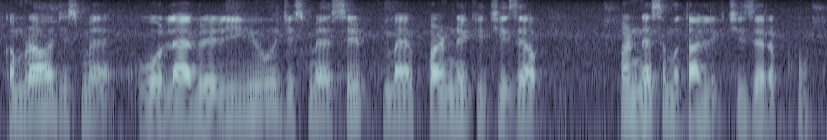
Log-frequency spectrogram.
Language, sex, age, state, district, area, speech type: Urdu, male, 30-45, Delhi, South Delhi, urban, spontaneous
